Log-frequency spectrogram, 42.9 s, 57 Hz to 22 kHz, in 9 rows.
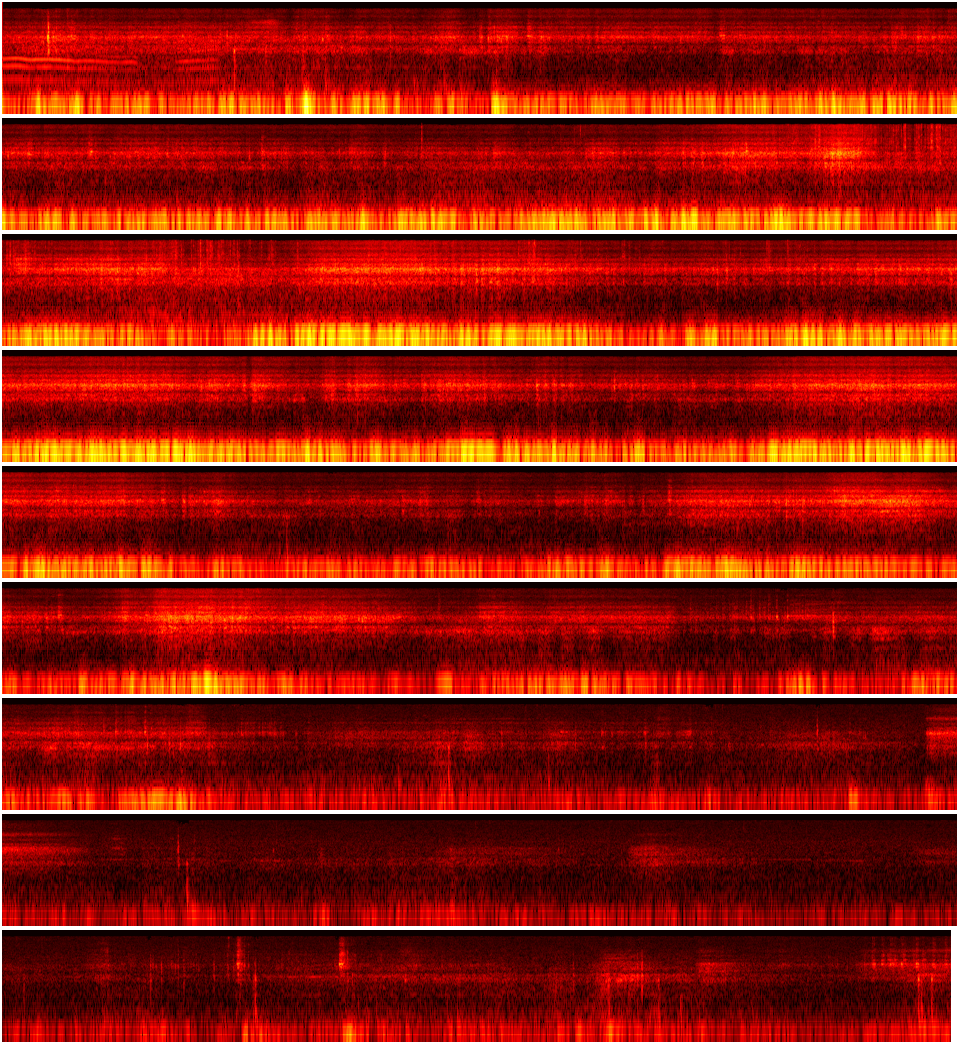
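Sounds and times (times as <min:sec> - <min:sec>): skis sliding on snow: 0:00.0 - 0:33.8.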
